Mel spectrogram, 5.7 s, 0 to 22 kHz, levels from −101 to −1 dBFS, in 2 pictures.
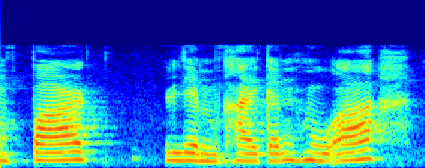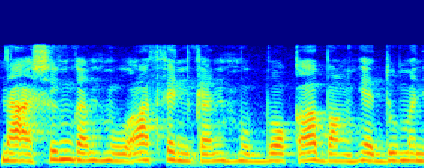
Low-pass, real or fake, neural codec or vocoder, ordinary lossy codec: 7.2 kHz; real; none; none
